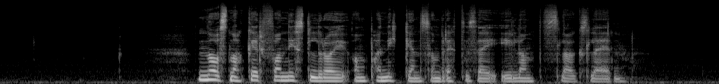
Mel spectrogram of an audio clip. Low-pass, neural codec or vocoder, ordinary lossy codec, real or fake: 19.8 kHz; none; none; real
